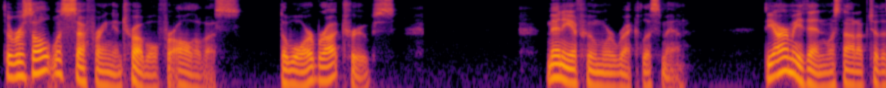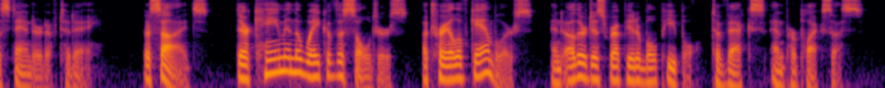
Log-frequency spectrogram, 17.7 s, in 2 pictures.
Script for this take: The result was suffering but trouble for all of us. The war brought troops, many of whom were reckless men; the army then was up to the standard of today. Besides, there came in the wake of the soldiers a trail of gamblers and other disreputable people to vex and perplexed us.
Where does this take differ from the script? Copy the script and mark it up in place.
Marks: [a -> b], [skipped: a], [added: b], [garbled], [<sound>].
The result was suffering [but -> and] trouble for all of us. The war brought troops, many of whom were reckless men; the army then was [added: not] up to the standard of today. Besides, there came in the wake of the soldiers a trail of gamblers and other disreputable people to vex and [perplexed -> perplex] us.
